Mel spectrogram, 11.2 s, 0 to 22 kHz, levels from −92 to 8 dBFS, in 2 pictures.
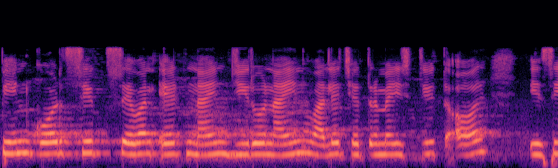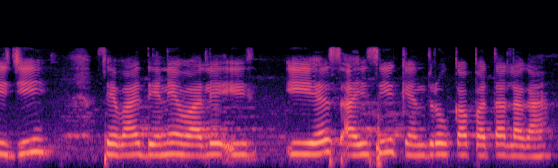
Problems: continuous background conversations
